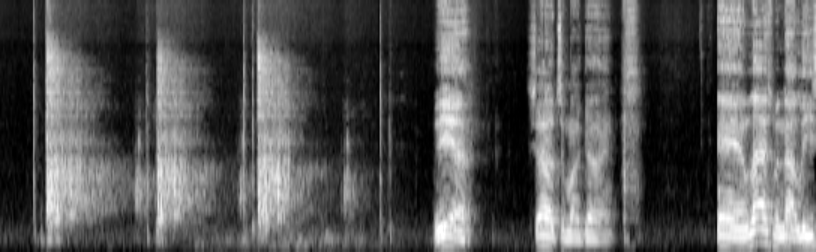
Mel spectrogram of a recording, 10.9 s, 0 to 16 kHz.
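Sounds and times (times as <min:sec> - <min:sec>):
gunshot sound effects: 0:00.6 - 0:04.9
speech: 0:05.8 - 0:06.4, 0:07.1 - 0:08.4, 0:09.6 - 0:10.8.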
